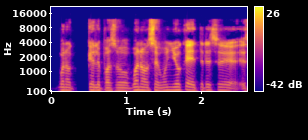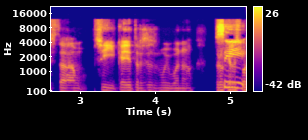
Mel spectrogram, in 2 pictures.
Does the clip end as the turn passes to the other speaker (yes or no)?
yes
